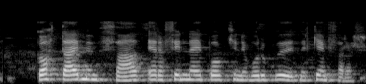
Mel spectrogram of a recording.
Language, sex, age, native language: Icelandic, female, 18-19, Icelandic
